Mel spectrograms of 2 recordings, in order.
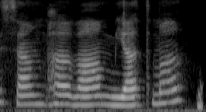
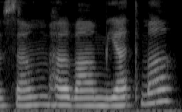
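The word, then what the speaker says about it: सम्भवाम्यात्म: It would be sambhavamyatma, like the word would be together. So sambhavamyatma mayaya.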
